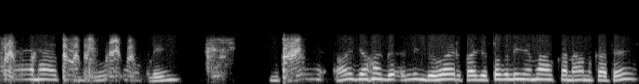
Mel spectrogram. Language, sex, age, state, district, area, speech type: Santali, male, 60+, Odisha, Mayurbhanj, rural, conversation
